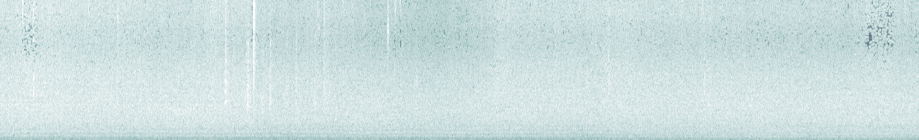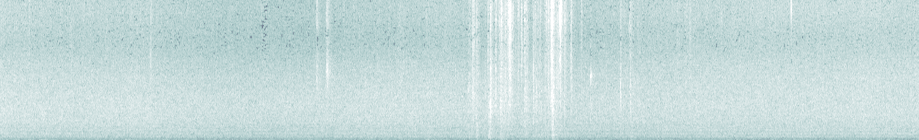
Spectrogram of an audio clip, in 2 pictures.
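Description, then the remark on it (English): A steady, continuous rush of strong wind through trees on a very windy, humid day with rain looking likely, a dense hissing roar that barely lets up, with a brief louder rustling gust near the end. No one speaks. “I don't know if you can hear the wind in the trees. It's quite strong and it's very humid.”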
